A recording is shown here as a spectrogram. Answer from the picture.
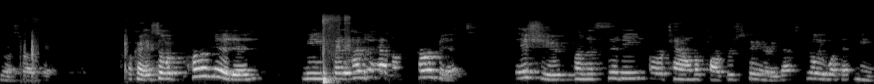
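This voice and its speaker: A woman's high-pitched voice with ordinary pitch variation, big swings in loudness, and long, frequent pauses. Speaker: town official. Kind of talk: council meeting discussion. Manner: fast.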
